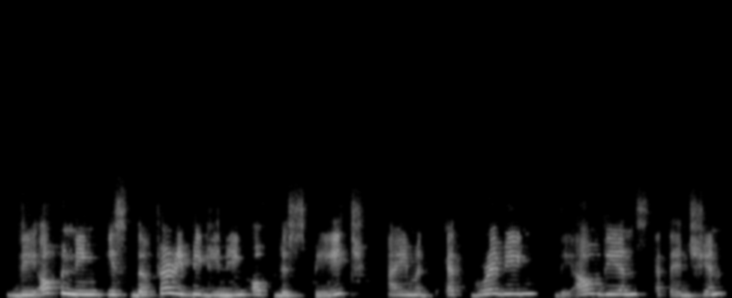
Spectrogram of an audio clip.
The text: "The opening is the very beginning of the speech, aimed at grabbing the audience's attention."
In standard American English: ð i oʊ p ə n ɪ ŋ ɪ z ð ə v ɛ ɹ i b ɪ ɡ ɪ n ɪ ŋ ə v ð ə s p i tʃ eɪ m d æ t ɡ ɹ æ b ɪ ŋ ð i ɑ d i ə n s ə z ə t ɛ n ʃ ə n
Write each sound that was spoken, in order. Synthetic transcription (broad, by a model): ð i oʊ p ə n ɪ ŋ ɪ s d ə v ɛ ɹ i b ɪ ɡ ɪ n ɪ ŋ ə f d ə s p i tʃ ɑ m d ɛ t ɡ ɹ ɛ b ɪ ŋ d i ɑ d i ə n s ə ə t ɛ n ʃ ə n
